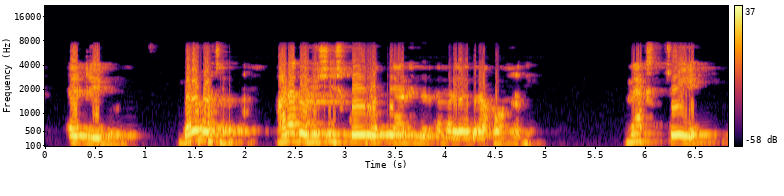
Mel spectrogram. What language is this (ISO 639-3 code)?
guj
